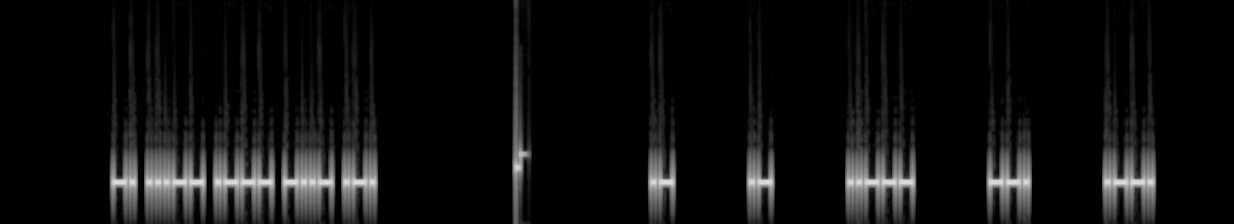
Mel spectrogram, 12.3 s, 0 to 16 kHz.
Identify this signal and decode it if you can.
Morse code, heard as a keyed tone, about 28 wpm, spaced as for 14 wpm, 700 Hz. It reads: N3JXR AA2GP
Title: USA Call Signs - 5 Characters - 6x Character Spacing - 28wpm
